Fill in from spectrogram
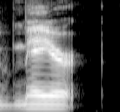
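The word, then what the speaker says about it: Mayer: Matthew Meyer, actually, that's how you pronounce it. Spelt Meyer, but pronounced Meyer.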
